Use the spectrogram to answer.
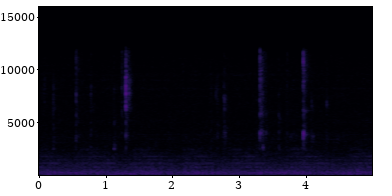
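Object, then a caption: Bar of solid soap cut with a thin metal blade. A thin metal blade cuts diagonal lines into a solid orange-and-white striped bar of soap. Soft, steady scratching runs throughout, broken by a few sharp, bright, crisp clicks that fade almost instantly over a quiet hiss.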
